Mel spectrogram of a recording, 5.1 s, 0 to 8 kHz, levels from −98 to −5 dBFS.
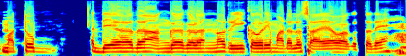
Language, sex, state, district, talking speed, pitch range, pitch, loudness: Kannada, male, Karnataka, Gulbarga, 85 wpm, 140-160 Hz, 150 Hz, -11 LUFS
